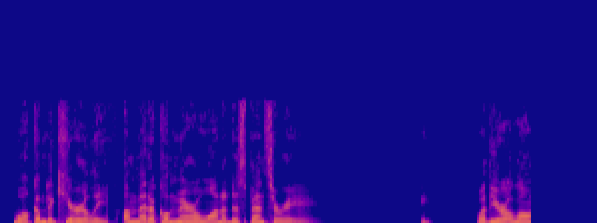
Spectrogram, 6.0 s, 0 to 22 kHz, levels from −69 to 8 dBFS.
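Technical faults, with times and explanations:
2.95–4.22 s, call audio freeze: sound smears into a fading buzz, then about 0.9 s of silence before resuming intact, likely from delayed packets draining the jitter buffer. The spectrogram shows a blurred band dying to blank.
5.30 s, cut-off end: right after "you're a", audio stops mid-sound into digital silence with no decay. The waveform snaps to a flat line through the end.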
